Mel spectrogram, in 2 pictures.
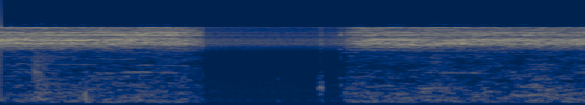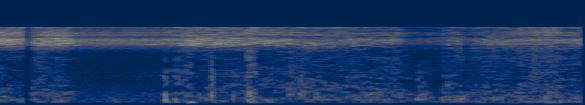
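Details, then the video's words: A high buzzing cicada drone, kuliglig in Tagalog, heard through a bedroom window. It cuts out for about a second, then resumes with small swells, among scattered knocks and low household noise. "SCARY SOUND OF CICADAS OR KULIGLIG"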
